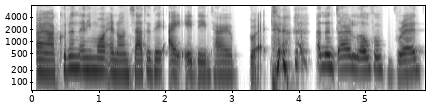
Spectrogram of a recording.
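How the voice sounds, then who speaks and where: A woman's voice: fairly low pitch, no room sound, clean studio sound. A woman chatting casually as a livestream host, talking directly to viewers and often repeating her phrases.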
